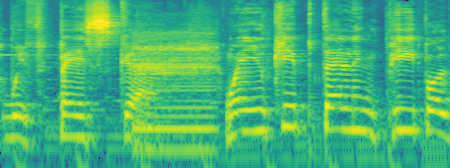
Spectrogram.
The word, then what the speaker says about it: pesche: When you want spaghetti with pesce and not with pesche.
